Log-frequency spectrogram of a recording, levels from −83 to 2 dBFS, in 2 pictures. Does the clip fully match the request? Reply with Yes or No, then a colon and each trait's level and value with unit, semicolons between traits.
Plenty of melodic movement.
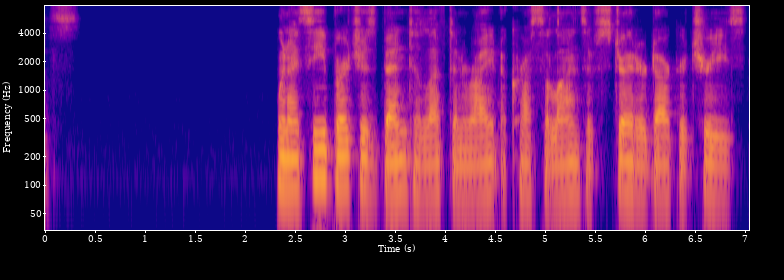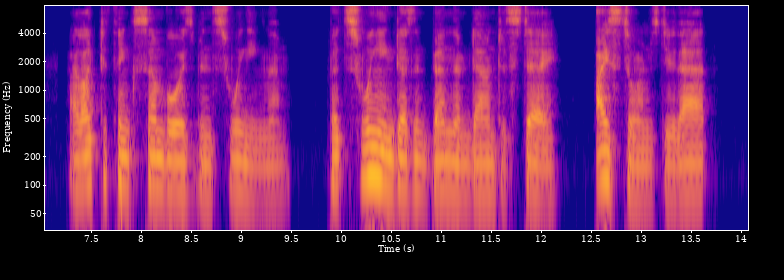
No: average, 2.7 semitones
